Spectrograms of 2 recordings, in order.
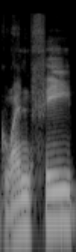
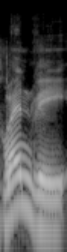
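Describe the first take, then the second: First: The middle consonant is an f sound. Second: The middle consonant is a v sound. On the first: It is read the way the spelling looks. "I see with a F I, I'm like Gwenfy" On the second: It is said the way locals say it. "So it's Gwenvy"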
